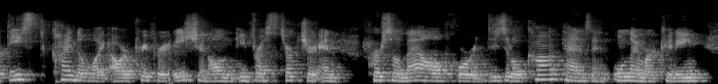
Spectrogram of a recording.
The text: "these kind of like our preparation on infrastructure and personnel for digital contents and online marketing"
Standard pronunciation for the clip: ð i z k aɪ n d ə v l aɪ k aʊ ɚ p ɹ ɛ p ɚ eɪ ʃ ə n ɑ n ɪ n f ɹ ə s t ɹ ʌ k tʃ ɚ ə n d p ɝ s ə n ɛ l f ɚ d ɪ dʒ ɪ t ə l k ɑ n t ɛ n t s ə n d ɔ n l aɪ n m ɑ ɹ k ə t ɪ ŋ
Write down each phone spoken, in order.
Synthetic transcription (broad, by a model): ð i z k aɪ n d ə v l aɪ k aʊ ɚ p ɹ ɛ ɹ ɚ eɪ ʃ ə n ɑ n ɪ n f ɹ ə s t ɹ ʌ k tʃ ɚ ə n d p ɝ s ə n ɛ l f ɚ d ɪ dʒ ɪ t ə l k ɑ n t ɛ n t s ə n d ɔ n l aɪ n m ɑ ɹ k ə t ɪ ŋ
